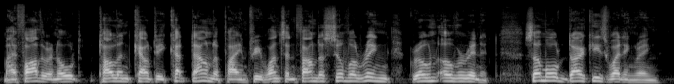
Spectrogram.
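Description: A man's voice: medium pitch, fairly quick, dry recording, pitched above the performer's own voice, lightly acted. A man voicing a jocular old sailor who mutters exclamatory asides to himself in a theatrical storybook reading. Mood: wry.

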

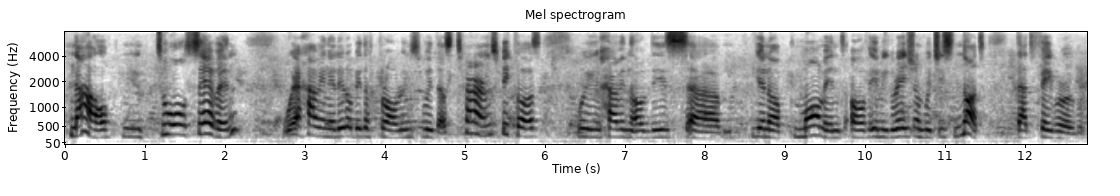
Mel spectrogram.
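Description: A middle-aged woman talks at a forum in a thoughtful, halting way. Her voice sits at an ordinary pitch for a woman. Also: a little mellow, poor audio. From Peru. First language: Spanish. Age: middle-aged or older. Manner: thoughtful, hesitant, with restarts. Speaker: panelist. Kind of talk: forum discussion.

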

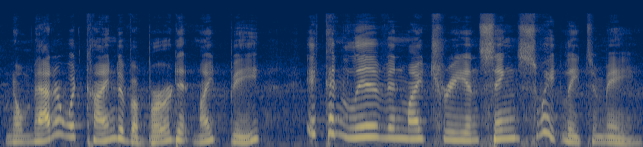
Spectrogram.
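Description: Motherly tree kangaroo played by a woman, storybook style, lively pitch, unhurried, earnest and devoted. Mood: eager. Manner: earnest, tender storybook delivery. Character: motherly female tree kangaroo, eager and loving.

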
